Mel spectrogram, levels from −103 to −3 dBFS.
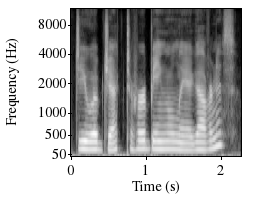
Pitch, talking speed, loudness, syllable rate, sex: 180 Hz, 235 wpm, -15 LUFS, 6.1 syllables/s, female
